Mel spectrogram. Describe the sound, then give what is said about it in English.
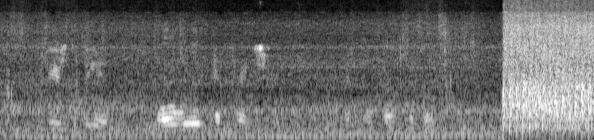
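Automatic-weapon gunfire aimed at police patrol vehicles: a quieter stretch with voices and a few sharp peaks gives way to a loud, sustained burst of rapid fire at the end. “the suspect opened fire into the driver's side of the police vehicle with an automatic weapon.”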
